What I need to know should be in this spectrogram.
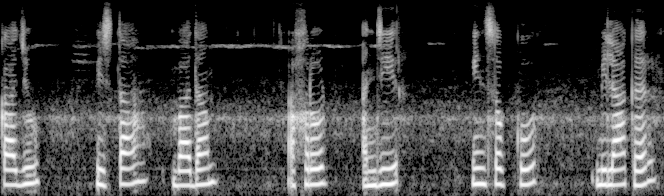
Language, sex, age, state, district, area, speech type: Urdu, female, 30-45, Telangana, Hyderabad, urban, spontaneous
